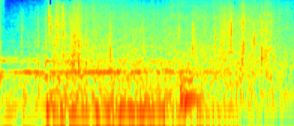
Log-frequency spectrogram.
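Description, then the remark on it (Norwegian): Oars dip and splash steadily through water as a small pram is rowed across to Bygdøy in the cold, with a continuous watery wash and a faint steady hum underneath; no voices. “Og etter en lang stund så tok de da på seg vindjakkene igjen og gikk ut i kulda og ned til prammen og begynte å ro over til Bygdøy igjen.”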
